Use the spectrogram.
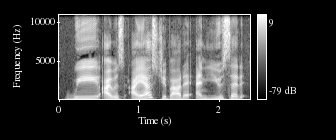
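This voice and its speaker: Playful woman co-host, smooth clear voice. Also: medium pitch, a bit bright, no echo. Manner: teasing, quick back-and-forth, playful. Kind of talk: casual banter.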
